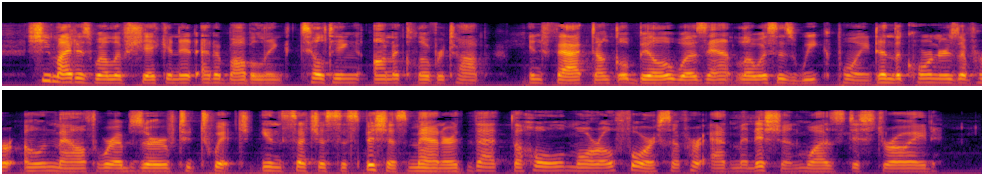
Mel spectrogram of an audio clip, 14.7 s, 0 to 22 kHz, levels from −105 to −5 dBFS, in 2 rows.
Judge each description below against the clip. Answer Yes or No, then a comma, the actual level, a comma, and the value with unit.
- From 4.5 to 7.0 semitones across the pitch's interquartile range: No, average, 2.7 semitones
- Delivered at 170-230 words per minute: Yes, fast, 205 wpm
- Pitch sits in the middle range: Yes, medium, 165 Hz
